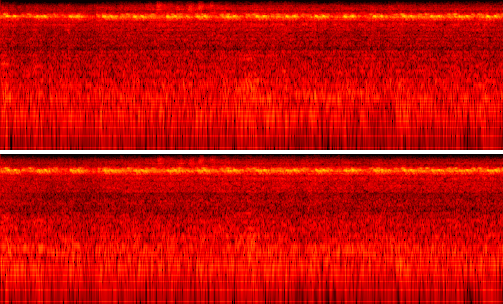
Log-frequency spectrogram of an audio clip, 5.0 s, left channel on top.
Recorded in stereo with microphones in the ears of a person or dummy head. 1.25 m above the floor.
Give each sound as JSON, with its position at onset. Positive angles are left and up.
{"t": 0.0, "sound": "an insect", "side_deg": 65, "distance_m": 5.5}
